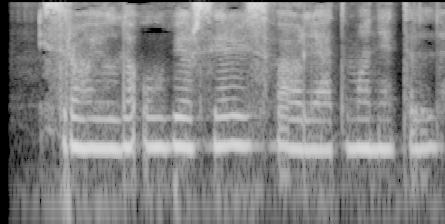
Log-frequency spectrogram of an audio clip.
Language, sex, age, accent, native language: Uzbek, female, 18-24, Farg'ona, Uzbek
